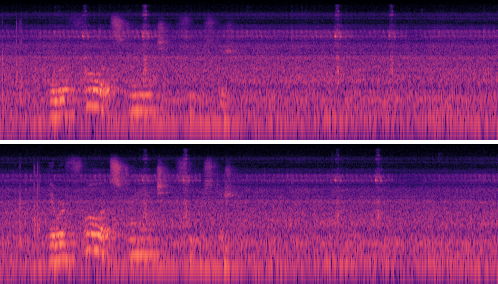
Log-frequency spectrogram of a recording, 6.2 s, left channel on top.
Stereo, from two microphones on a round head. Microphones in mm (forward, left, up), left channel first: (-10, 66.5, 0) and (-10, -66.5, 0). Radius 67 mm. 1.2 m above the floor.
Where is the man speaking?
50° right (ahead or behind), 1.6 m.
